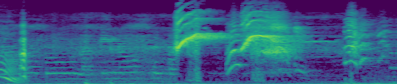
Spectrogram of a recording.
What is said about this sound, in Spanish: Los mandamos a que le chiflaran, le chiflaron.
